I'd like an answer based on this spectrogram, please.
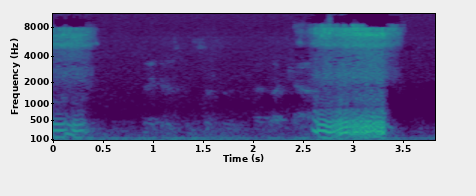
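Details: Sleeping cat snoring: two rasping, broadband breaths, a short one at the start and a louder, longer one near the end, separated by a quiet low hum.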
